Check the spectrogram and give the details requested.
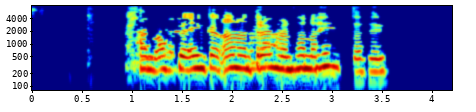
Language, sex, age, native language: Icelandic, male, 12, Icelandic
